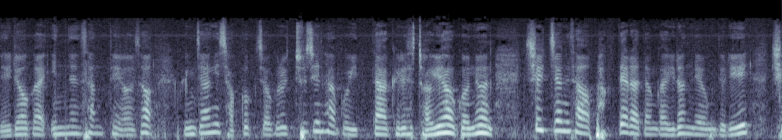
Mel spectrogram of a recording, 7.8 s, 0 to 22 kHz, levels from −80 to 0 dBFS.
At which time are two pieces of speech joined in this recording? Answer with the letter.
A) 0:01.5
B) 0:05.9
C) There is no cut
A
